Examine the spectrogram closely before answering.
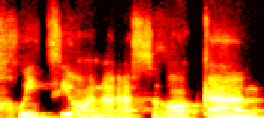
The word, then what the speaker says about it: Goitseona Raseroka: what Tanya has already shared, my name is Goitseona Raseroka. I go by or Goitse, whichever is easier for you to sort of pronounce or to latch onto.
